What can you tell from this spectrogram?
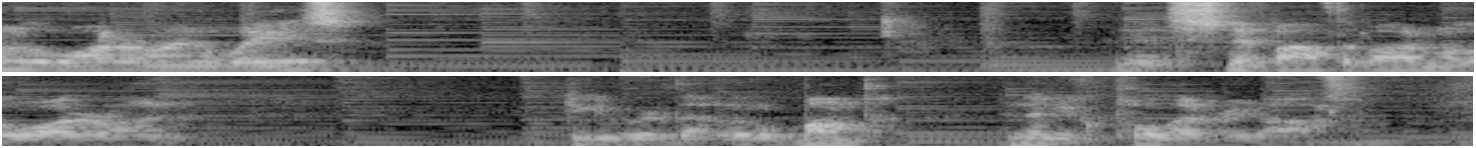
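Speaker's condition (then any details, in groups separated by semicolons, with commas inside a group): No condition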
